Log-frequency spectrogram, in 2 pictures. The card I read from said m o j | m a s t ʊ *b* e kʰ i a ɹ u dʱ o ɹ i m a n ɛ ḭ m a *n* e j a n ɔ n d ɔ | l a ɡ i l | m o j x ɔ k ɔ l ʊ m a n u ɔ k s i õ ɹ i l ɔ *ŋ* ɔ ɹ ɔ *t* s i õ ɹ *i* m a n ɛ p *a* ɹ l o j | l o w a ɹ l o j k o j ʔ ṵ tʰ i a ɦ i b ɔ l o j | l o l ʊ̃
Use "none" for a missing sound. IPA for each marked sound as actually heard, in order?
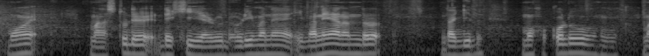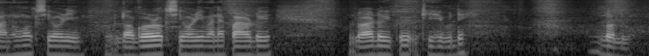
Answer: d, n, ɡ, k, i, a

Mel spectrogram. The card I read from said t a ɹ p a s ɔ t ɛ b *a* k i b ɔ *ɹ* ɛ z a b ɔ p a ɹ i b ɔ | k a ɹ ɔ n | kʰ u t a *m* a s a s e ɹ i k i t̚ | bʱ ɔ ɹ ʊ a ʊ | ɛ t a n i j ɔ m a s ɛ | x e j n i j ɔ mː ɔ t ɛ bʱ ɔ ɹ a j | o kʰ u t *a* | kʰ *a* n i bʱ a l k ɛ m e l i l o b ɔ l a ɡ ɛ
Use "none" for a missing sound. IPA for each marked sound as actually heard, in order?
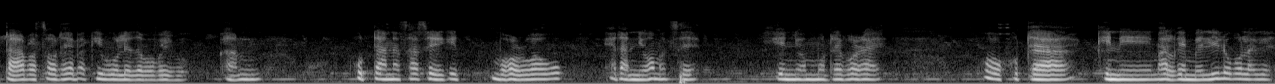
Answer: a, l, n, a, i

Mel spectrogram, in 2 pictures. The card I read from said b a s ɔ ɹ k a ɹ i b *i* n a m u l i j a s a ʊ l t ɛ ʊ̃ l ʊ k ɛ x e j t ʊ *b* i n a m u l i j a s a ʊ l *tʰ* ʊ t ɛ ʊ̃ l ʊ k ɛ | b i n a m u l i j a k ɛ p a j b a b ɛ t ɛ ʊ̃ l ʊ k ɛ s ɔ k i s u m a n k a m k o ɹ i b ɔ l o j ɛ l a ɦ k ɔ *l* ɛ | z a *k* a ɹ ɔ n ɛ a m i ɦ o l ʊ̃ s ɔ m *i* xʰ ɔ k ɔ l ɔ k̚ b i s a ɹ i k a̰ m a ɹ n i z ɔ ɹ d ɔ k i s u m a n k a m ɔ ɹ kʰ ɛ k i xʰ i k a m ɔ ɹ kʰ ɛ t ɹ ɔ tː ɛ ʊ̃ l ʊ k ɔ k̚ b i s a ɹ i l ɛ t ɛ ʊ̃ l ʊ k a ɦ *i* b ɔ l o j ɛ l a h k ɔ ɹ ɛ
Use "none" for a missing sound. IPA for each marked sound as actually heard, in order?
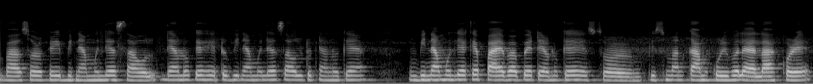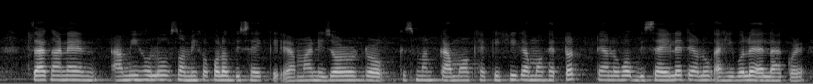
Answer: i, b, t, ɹ, k, i, i

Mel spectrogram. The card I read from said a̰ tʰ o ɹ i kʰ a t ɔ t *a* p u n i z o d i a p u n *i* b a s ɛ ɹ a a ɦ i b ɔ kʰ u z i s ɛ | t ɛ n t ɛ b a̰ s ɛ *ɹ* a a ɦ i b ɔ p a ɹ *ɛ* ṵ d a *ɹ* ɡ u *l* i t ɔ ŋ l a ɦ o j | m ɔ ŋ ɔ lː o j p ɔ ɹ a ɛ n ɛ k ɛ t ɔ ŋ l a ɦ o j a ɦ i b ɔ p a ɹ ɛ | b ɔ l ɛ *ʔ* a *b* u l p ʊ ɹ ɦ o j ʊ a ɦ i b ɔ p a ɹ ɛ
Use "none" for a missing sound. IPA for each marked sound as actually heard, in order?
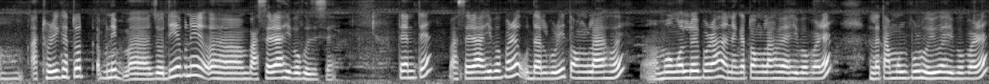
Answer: a, i, ɹ, ɛ, l, ɹ, t, m

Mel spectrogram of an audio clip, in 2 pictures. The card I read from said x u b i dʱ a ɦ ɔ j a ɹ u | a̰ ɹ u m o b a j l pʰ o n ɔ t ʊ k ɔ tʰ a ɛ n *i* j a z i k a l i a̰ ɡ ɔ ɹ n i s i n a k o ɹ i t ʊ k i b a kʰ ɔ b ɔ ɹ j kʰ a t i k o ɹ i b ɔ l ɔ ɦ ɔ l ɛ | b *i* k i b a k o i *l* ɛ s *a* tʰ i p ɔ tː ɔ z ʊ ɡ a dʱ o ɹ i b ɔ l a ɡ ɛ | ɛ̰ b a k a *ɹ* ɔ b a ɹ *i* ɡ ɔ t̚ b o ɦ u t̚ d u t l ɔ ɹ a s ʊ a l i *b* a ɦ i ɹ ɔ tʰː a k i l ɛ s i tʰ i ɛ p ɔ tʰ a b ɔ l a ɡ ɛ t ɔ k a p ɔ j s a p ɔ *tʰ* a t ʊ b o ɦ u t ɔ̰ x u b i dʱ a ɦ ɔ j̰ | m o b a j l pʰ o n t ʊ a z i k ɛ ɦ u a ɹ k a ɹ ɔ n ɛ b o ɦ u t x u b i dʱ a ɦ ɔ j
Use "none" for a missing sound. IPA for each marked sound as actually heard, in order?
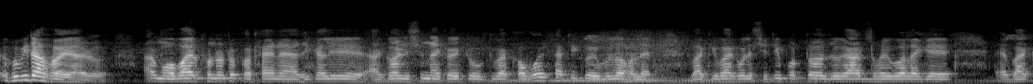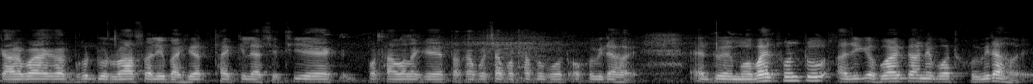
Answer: a, a, l, i, ɹ, a, b, tʰ

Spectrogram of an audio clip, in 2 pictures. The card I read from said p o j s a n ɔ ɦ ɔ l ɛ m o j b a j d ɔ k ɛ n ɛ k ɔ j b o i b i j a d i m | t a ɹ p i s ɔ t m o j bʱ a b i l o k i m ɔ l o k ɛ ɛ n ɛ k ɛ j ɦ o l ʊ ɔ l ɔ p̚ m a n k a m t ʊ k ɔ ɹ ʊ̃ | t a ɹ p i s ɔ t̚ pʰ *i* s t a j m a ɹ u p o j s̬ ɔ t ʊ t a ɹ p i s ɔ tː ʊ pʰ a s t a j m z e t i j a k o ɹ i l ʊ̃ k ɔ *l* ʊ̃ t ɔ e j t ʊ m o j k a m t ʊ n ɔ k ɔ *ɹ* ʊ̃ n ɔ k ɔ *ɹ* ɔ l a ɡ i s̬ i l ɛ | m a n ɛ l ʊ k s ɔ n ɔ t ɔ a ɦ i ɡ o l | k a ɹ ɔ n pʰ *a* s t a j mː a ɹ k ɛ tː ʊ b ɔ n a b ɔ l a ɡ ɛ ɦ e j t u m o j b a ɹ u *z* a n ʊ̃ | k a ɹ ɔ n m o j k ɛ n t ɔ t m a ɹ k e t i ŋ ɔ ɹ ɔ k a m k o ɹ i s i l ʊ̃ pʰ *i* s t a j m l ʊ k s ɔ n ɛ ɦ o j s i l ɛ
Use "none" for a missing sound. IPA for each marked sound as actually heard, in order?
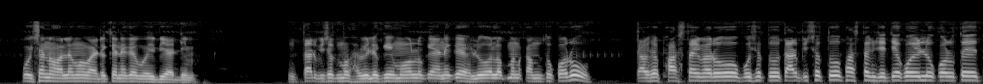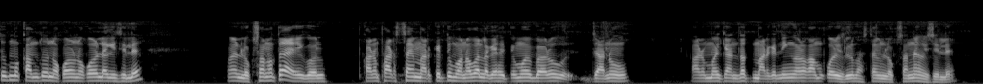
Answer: a, ɹ, ɹ, ɹ, a, z, a

